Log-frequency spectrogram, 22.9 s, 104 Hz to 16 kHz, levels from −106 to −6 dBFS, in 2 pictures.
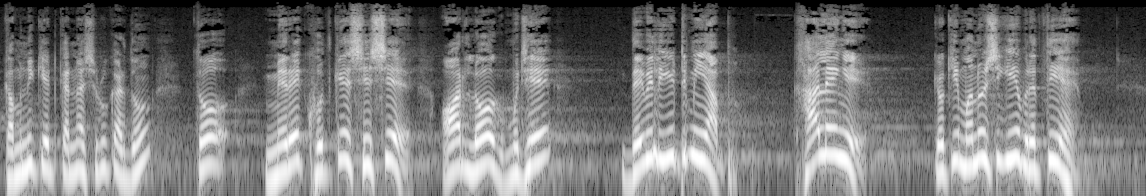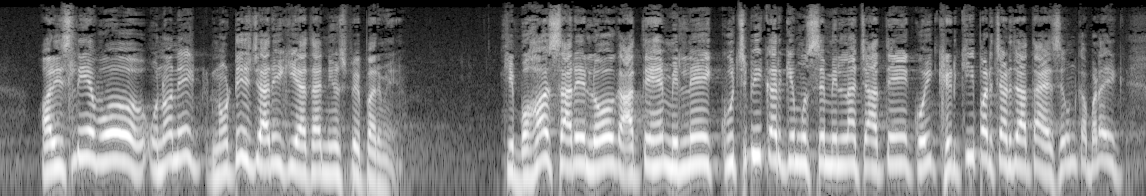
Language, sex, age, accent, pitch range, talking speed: Hindi, male, 50-69, native, 175-245 Hz, 155 wpm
